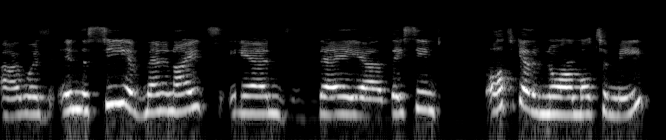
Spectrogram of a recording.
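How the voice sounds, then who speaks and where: A woman with an American accent speaks fairly slowly in a high voice, with ordinary pitch variation. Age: 60s. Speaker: author. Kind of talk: interview.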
